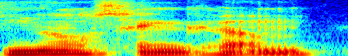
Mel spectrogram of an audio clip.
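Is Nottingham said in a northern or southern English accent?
southern. Southern English accent, with the T sounded. "down south they'd pronounce it"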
